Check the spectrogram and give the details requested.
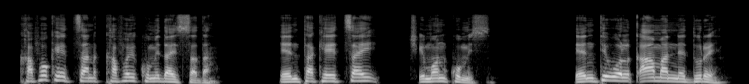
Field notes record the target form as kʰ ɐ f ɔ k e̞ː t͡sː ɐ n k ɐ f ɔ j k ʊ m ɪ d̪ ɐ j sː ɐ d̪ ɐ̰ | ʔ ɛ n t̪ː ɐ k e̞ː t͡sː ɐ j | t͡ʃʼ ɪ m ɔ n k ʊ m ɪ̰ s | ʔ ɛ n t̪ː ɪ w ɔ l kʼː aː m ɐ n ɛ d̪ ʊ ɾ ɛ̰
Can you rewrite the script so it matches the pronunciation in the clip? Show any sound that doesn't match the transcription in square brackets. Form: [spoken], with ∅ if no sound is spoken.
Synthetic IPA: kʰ ɐ f ɔ k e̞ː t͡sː ɐ n k ɐ f ɔ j k ʊ m ɪ d̪ ɐ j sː ɐ d̪ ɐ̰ | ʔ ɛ n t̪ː ɐ k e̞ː t͡sː ɐ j | t͡ʃʼ ɪ m ɔ n k ʊ m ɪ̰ s | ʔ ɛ n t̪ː ɪ w ɔ l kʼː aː m ɐ [nː] ɛ d̪ ʊ ɾ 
